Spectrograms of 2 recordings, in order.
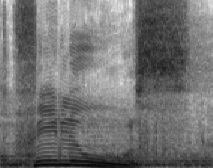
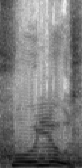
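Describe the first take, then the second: First: The first syllable has the vowel 'i'. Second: The first syllable has the vowel 'u'. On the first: The speaker calls it right. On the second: The speaker calls it wrong. "bukan fu"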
